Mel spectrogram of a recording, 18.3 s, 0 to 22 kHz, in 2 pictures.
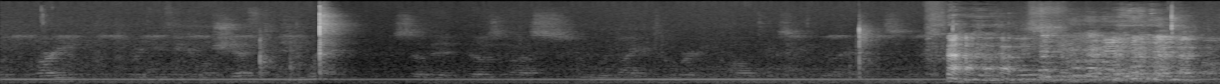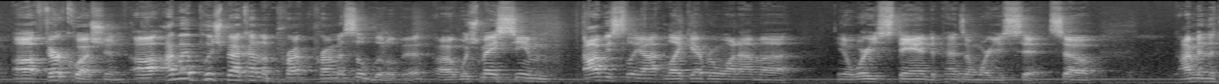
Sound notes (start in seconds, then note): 6.9 all laughing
